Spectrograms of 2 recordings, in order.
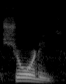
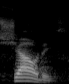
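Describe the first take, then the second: First: The first vowel sounds like 'or'. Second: The first vowel sounds like 'ow'. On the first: The speaker calls it wrong. "Carl keeps pronouncing it shorties" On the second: The speaker calls it right. "It's shouties"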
